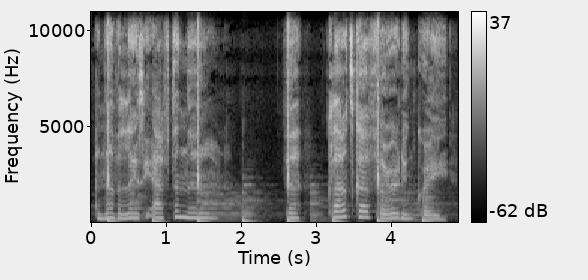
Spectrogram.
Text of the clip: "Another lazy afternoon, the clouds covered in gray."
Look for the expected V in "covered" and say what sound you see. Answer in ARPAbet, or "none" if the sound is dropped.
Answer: F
